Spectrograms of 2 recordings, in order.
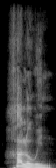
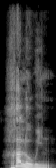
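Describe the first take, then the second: First: The stress is on the first syllable. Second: The stress is on the first syllable.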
